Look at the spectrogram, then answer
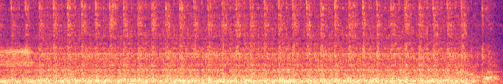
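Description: A sewing machine stitches a half-inch seam along the perimeter of a flannel rag quilt, running as a fast, steady, close mechanical whir of needle strokes that stops abruptly at the end.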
